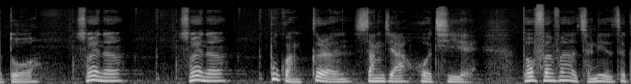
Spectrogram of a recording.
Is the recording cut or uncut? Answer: cut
